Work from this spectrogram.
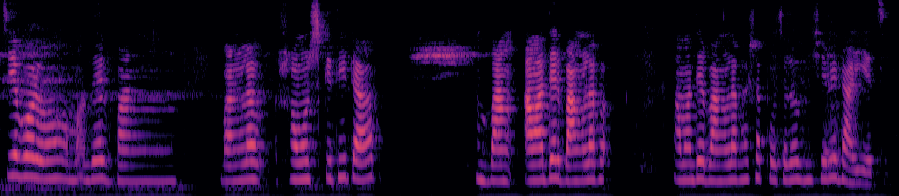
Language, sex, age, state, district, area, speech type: Bengali, female, 18-30, West Bengal, Uttar Dinajpur, urban, spontaneous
